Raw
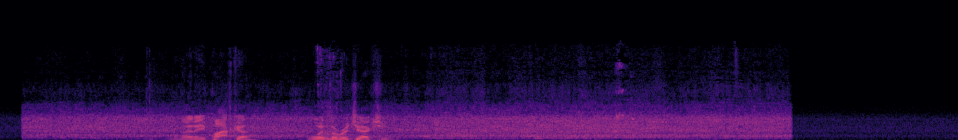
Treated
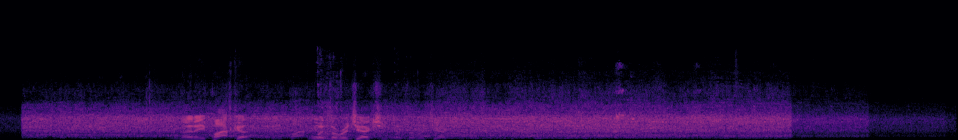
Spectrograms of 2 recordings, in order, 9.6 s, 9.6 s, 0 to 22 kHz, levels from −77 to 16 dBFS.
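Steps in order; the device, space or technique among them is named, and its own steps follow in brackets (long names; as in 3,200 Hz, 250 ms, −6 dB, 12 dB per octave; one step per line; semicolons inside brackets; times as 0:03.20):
piezo pickup straight into a mixer (low-pass filter 5,300 Hz 12 dB per octave; first difference)
repeating echo 772 ms, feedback 34%, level −11 dB
level +6.5 dB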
